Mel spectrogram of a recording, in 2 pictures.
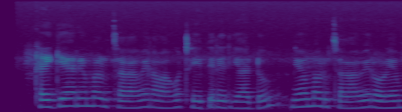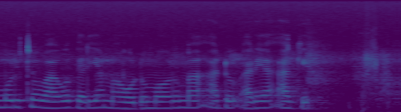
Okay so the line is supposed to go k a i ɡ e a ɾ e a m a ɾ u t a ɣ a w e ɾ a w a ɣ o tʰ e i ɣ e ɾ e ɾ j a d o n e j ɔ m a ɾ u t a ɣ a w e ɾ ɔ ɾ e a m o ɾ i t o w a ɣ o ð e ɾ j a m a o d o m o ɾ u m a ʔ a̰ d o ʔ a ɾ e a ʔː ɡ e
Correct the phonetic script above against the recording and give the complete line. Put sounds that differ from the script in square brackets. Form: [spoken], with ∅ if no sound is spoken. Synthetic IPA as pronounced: k a i ɡ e a ɾ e a m a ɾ u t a ɣ a w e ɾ a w a ɣ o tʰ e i [ð] e ɾ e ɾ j a d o n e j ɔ m a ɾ u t a ɣ a w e ɾ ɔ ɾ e a m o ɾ i t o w a ɣ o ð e ɾ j a m a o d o m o ɾ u m a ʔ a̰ d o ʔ a ɾ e a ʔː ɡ e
